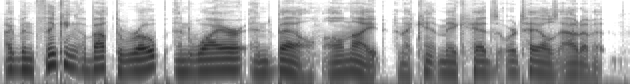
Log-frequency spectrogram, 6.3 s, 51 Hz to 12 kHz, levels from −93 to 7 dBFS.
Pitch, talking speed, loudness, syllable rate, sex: 115 Hz, 210 wpm, -18 LUFS, 4.4 syllables/s, male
